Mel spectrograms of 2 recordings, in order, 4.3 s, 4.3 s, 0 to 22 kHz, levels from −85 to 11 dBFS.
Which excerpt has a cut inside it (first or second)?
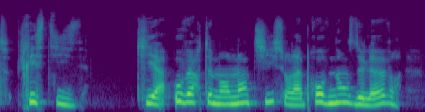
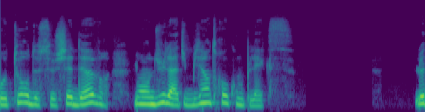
second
